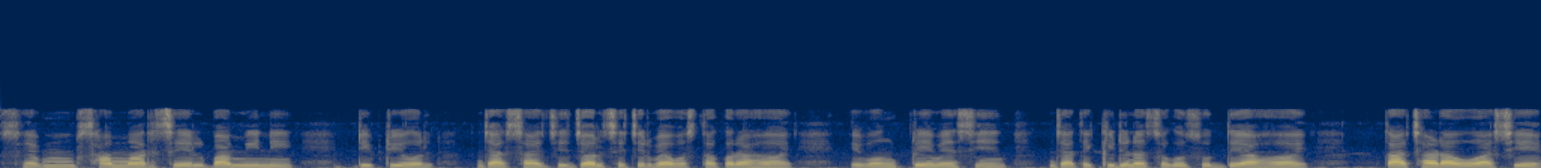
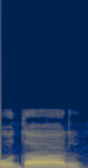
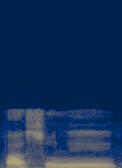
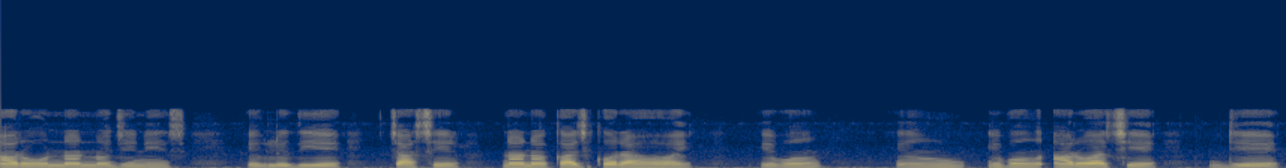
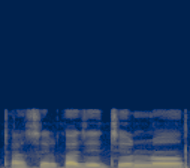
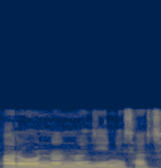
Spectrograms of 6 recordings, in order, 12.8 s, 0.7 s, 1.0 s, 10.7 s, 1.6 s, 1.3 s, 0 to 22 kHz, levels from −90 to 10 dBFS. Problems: background conversations at intervals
